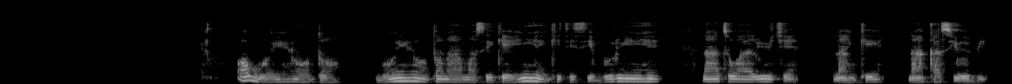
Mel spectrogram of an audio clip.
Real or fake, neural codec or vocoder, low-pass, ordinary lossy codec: real; none; 7.2 kHz; none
